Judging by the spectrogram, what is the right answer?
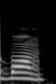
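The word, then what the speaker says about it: bomb: अगर आप इसे कॉम्ब पढ़ते हैं तो इसका उच्चारण गलत हो जाएगा। कॉम्ब का मतलब होता है कंघा। नेक्स्ट एग्जांपल देखिए, बॉम्ब, बॉम्ब में भी एम के बाद से बी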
